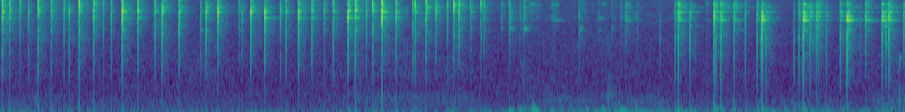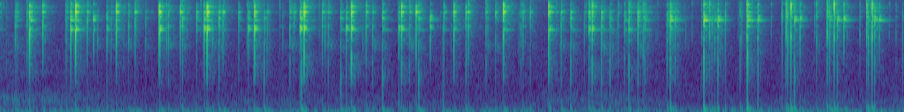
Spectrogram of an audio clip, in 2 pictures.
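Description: A small, hollow, glossy black-and-white striped ceramic pumpkin decoration is held in the hands and tapped rapidly with long acrylic nails. The taps make a dense stream of sharp, bright clicks that die away almost instantly, with a brief quieter stretch early on before the tapping picks back up.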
